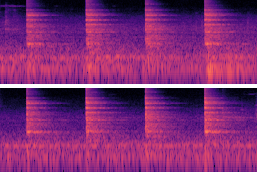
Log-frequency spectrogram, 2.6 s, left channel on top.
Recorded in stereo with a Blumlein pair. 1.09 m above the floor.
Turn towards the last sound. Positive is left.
turn(degrees=-20)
